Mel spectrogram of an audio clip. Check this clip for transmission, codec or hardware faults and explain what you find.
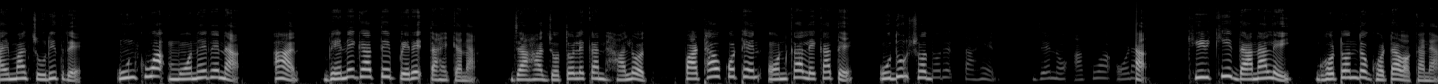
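One fault stands out, confined to a two-second stretch near the end.

From 9.32 to 11.36 s the speech suddenly drops by about 22 dB, as if only a faint, distant trace of it remains, before returning to full level. The likely cause is one channel inverted: one stereo channel has flipped polarity, so when the two channels are summed to mono the centred speech they share cancels, leaving only their small differences audible.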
